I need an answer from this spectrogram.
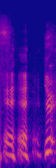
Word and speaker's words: Mateusz: I'm going with Mateusz. You had it right the first time again, damn. Mateusz.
